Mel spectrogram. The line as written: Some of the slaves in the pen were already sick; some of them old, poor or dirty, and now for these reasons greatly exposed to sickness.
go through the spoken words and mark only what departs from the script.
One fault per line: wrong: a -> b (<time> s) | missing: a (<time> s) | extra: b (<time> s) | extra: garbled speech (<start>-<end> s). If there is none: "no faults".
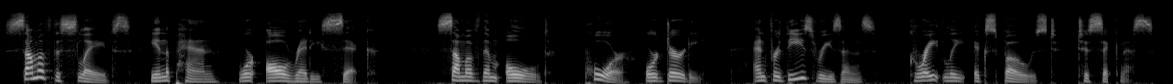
missing: now (7.7 s)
